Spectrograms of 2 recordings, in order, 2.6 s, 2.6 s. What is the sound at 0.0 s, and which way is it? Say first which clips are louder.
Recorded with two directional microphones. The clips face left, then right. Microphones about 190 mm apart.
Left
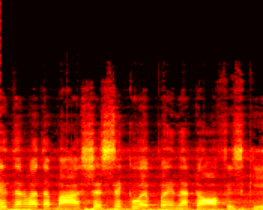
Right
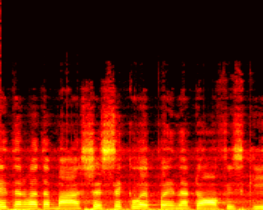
A woman's voice: right 4 dB; 25° right (ahead or behind).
